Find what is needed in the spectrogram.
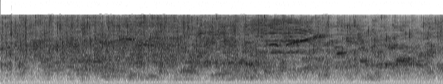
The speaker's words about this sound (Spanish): Aplauso a los amigos que van a participar. Y también un aplauso para ustedes que estuvieron presentes hoy día en este acto. Un aplauso más fuerte.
